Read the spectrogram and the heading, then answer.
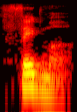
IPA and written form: ˈfɪgmə (Figma)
